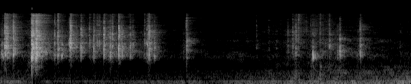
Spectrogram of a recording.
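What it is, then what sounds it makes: Dry soap bar. A metal blade cuts and scrapes a solid, dried, colorful soap bar with a yellow inside, held in the hand, breaking off crunchy chunks onto a pile of shavings. Bright, dry crunching snaps and scrapes come in a dense, irregular burst during the first half. They then thin to quieter, scattered crackles and soft scraping.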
